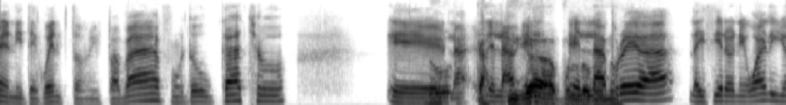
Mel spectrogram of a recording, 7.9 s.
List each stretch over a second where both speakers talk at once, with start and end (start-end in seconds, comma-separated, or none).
4.2-6.2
